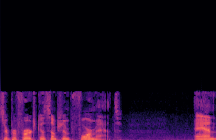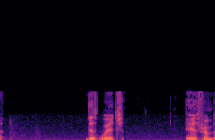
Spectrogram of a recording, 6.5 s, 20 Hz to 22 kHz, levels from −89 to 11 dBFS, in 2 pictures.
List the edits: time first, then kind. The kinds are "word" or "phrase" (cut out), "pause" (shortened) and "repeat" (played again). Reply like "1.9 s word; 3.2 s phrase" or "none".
4.7 s word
